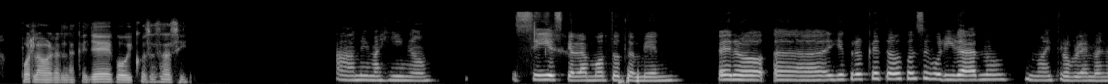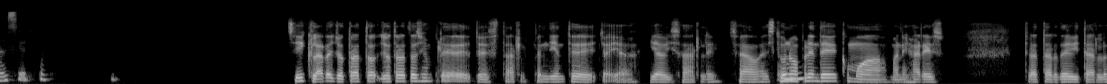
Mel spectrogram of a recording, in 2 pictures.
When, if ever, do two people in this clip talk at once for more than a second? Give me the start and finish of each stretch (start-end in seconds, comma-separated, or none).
none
